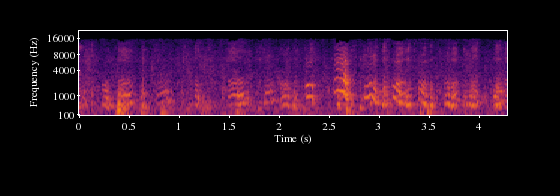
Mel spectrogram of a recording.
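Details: A litter of German Shorthaired Pointer puppies whimpering softly, with scattered short nasal whines and one louder rising yelp near the end over low background rustling.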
